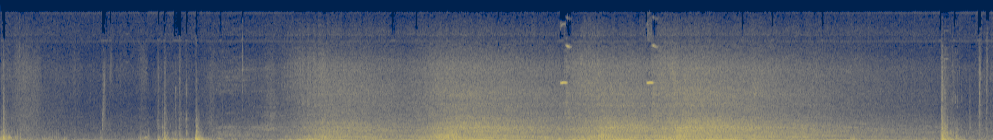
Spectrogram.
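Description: From idle the revs climb unevenly, wavering and stumbling as the throttle opens, then settle back, so it misfires under acceleration.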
